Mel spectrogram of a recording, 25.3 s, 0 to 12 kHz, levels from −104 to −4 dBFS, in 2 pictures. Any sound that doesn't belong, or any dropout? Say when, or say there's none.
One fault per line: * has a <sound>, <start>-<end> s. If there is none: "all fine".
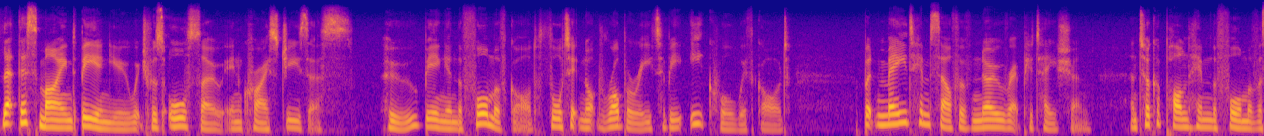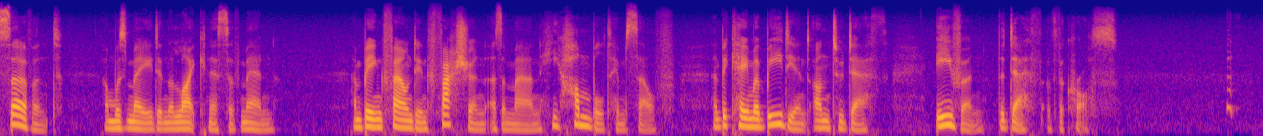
* has a laugh, 24.9-25.1 s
